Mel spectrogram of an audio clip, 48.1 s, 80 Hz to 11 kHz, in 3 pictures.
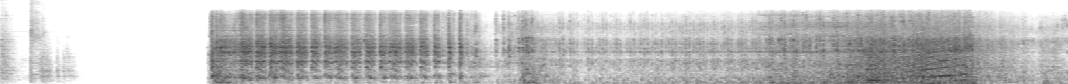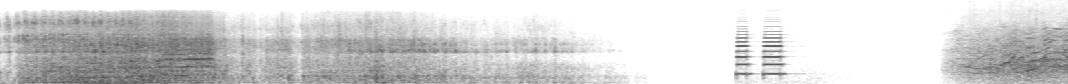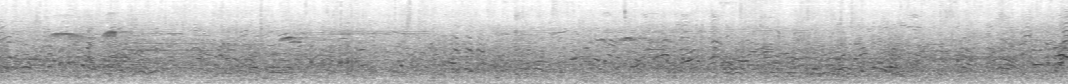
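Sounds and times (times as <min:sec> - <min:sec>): car engine revving: 0:07.8 - 0:23.2.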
